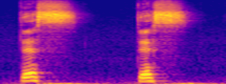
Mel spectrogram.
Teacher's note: If you round your lips, it sounds like [desʷ], which isn't very beautiful.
